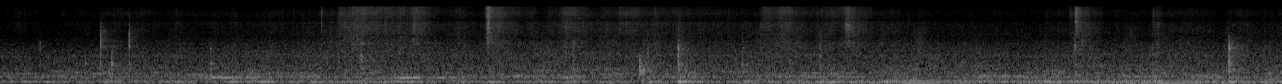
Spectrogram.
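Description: A wooden spatula stirring and scraping a thick vegetable and potato filling in a stainless steel frying pan, with occasional light taps against the pan, over a low steady hum.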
